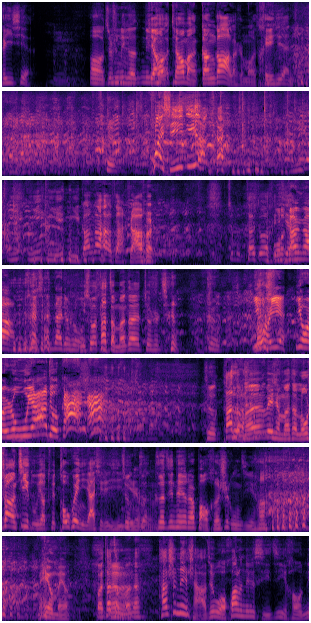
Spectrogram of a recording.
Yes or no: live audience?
yes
